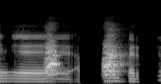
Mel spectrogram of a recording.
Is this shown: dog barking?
yes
